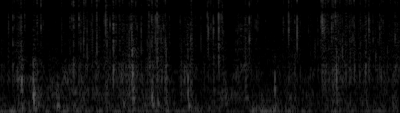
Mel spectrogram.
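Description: Faint crinkling of clear plastic wrap and scuffing of a cardboard box as hands work a wrapped item out of it, in many small crackles.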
